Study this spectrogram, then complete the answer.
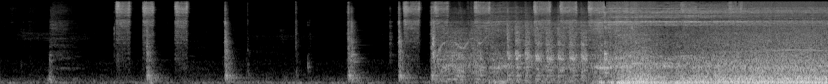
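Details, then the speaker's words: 1996 Ford F250 XL with a suspected bad fuel pump, cranked in several short bursts while starting fluid is sprayed. It catches into a rough idle only on the fluid and shuts off right after. "It appears to have a bad fuel pump. We're going to start it up so you can hear it with starting fluid and uh so you can hear the engine."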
